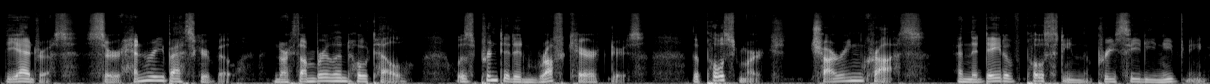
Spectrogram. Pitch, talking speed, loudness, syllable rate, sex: 130 Hz, 125 wpm, -21 LUFS, 4.3 syllables/s, male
